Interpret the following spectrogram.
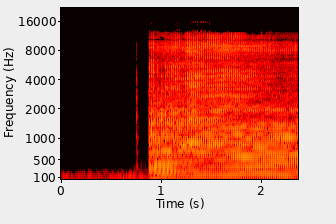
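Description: Capsule espresso machine: a short click, then about a second in its pump starts a steady buzzing hum as it begins to brew.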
